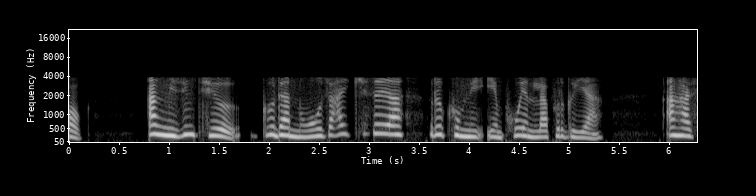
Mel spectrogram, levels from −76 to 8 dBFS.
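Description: No technical faults occur at any point in the speech, which is carried over G.711 telephone coding at 64 kbps.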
